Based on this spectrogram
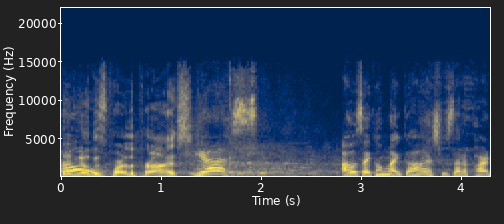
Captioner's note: laughter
